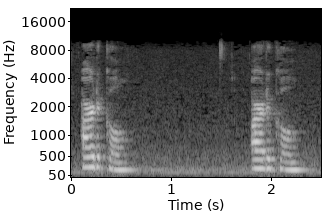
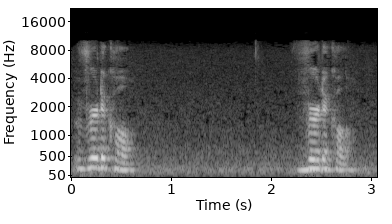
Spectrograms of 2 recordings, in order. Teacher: it would be written in IPA with the r consonant sound the r consonant sound in these cases is just like the r as in her vowel sound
